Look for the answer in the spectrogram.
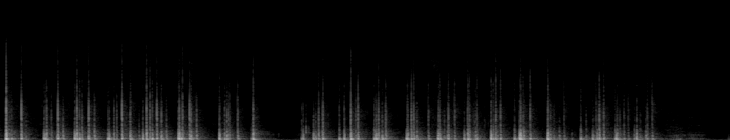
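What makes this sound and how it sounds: A large, hollow cardboard Risk board game box, held upright and then flat, is tapped rapidly with fingernails on its printed surface and edge. The result is a quick, uneven run of short, dry taps, each with a hollow, boxy thump that dies away almost at once.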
